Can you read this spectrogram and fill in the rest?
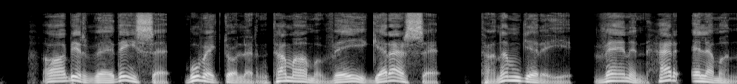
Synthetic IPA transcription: aːbiɾveːd̪ɛisɛ̰buvɛc̚t̪ʰøɾlʲeɾḭnt̪ʰamaːmɯ̰vejiɟeɾæɾsɛ̰ | t̪ʰa̰nɯmɟe̞ɾe̞̰jḭ | veːninhæɾelʲema̰n

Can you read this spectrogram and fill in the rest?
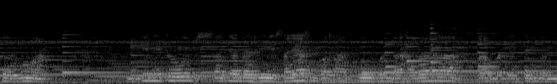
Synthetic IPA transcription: kəɾumah | muŋkɪnit̪usad͡ʒadaɾisajasəmpət̪̚lakubəndaɦaɾalahsaabaɡat̪imbən

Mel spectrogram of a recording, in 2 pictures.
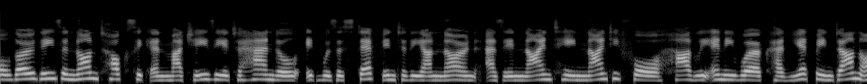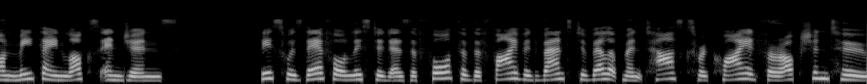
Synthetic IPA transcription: ɔlˠðoʊðizə˞nɑ̃ntʰɑksɨkɨ̃nmʌt͡ʃiziə˞ɾɨɦæ̃ndˡl̩ˠɨt̚wʌzɨstɛpɪ̃ntʉðiʌ̃nõʊ̃nɨzɨ̃nːãɪ̃ntʰĩnːãɪ̃ntifɔɹhɑɹdˡliʔɛniwɜ˞khɨd̚jɛt̚b̥ɨ̃ndʌ̃nə̃nmiθẽɪ̃nlɑksɛ̃nd͡ʒɪ̃nz̥ | ðɪswʌzðɛɹfɔɹlɪstɨɾɨzðɨfɔɹθʌvðɨfaɪvɨdvæ̃nsd̥ɨvɛlˠəp̚mɨ̃ntʰæsksɹɨkʰw̥aɪə˞d̥fə˞ɑpʃɨ̃ntʰʉ

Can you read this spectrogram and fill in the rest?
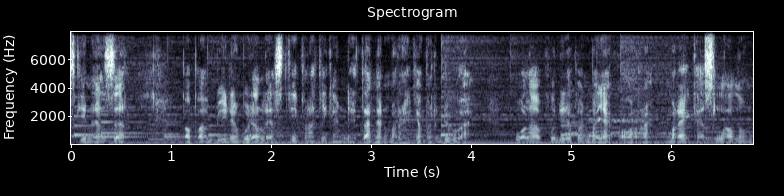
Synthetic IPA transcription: kinazar | papambidanbudarlɛst̪ipəɾɦat̪ikandɛht̪aŋanməɾekabərdua̰ | wʔa̰laupʊndidəpan̚baɲakoɾaŋməɾekasəlalum

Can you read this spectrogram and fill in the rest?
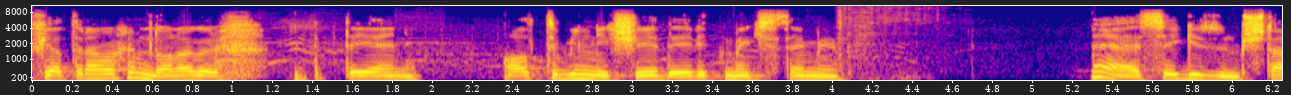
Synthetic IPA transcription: fijat̪ʰɯnabaxɯjɯmd̪ao̞naɡø̞ɾɛbit̪ʰi̥p̚t̪ɛjaːnɪ | alˠt̪ʰɯbinlʲːicʃe̞jid̪ɛeɾit̪mɛci̥st̪ʰemijoɾm | hɛsecizynmy̥ʃt̪ʰa

